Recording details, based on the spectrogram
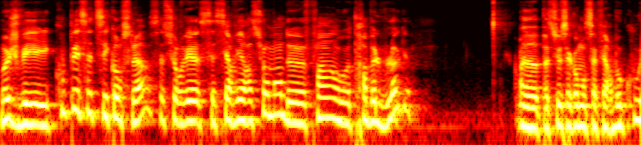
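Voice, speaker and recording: Lively intonation colors this man's fairly quick speech. There is a very clean recording with a silent background. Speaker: travel vlogger. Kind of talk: casual vlog talk to camera. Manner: hesitant.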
